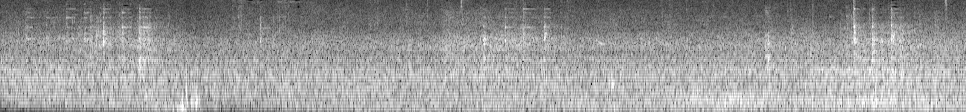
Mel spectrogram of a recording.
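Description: Steady rumbling roar of airliner jet engines, swelling a little toward the end, with a few faint clicks.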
